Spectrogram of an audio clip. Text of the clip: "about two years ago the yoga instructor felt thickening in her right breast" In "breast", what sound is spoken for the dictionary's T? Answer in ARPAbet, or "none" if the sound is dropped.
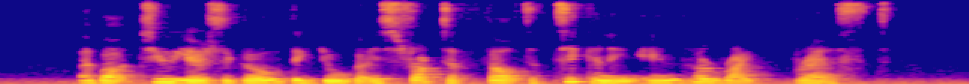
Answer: T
